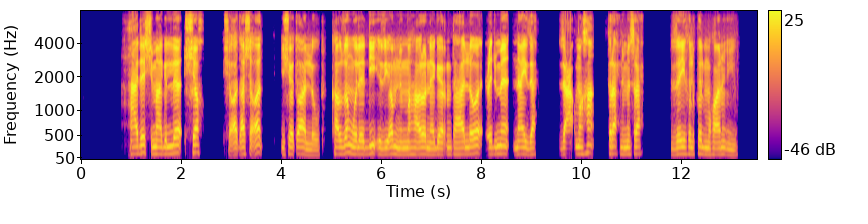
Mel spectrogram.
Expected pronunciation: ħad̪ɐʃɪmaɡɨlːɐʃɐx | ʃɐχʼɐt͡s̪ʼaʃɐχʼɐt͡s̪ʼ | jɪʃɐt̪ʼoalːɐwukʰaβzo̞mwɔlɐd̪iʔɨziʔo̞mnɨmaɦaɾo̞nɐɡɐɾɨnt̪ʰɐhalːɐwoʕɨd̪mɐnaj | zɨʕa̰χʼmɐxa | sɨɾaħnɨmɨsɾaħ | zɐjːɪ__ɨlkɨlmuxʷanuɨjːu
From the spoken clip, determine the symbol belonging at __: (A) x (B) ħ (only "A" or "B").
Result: A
